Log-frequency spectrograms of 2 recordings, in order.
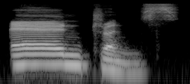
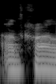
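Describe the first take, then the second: First: The stress is on the first syllable. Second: The stress is on the second syllable. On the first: The speaker calls it right. "It is entrance. ... All of them are stressed on the first syllable" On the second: The speaker calls it wrong. "this is not French. Yeah, this is not entrance. No, no, not entrance like that"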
